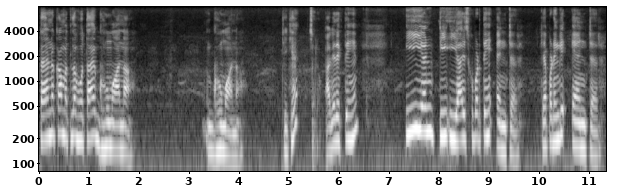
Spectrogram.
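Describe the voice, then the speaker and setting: Patient male teacher spelling out words. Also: lively intonation. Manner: spells words out letter by letter slowly, then says the word lower and quieter; patient, repeats each meaning twice. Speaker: English teacher. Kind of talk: step-by-step spelling lesson.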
